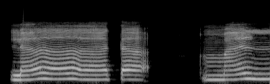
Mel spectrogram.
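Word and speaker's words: لا تأمنا: Ya, ada dua nun. Maka nun yang mati tu kita memoncongkan bacaannya. Sebab tu dia nun dia dah combinekan dua, dikasih to the power of sabdu. Okay, dikasih sabdu kerana actually dia adalah dua nun. Cara bacaannya, okay, perhatikan. La ta manna. Gitu. Harus dimoncongkan.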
